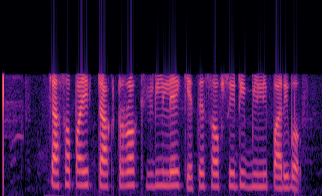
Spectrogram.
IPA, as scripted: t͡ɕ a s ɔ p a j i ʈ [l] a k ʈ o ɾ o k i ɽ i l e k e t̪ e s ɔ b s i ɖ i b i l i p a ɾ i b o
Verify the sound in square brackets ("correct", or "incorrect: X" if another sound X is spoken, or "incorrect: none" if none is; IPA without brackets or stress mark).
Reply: incorrect: ɾ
